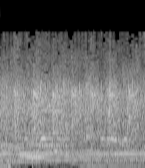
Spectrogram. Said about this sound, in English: Give Him another big hand clap of praise if you love Him with all your heart.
